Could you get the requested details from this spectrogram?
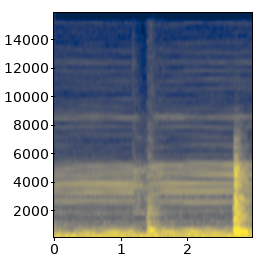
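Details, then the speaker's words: QuickJack BL-7000EXT lift, first pressurizing of the hydraulic system with no load: steady low electric motor hum with brief hissy bursts as fluid enters the cylinders; pump working normally, slight hesitation blamed on no load and air bubbles. "All right, so moment of truth, we're gonna pressurize the system, see what happens. So you hear the pump going on, sounding good so far."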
